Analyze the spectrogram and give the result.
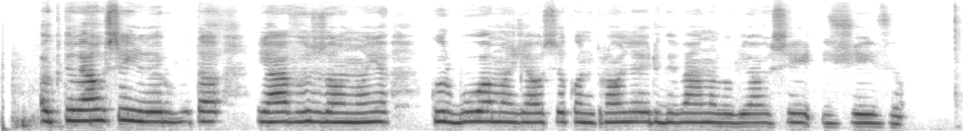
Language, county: Lithuanian, Vilnius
